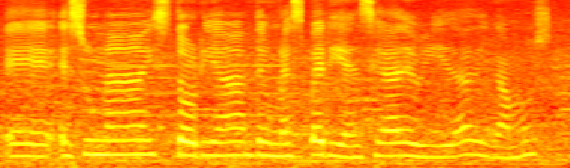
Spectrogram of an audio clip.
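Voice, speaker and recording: High-voiced woman in noisy venue. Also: little pitch movement, normal speed. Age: middle-aged. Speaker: university animation lecturer and author, interview guest. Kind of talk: conversational interview answers. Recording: clear background noise of busy venue. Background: ambient noise of a book fair.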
